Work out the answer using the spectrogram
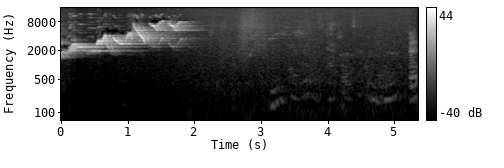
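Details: Swainson's Thrush, a higher-elevation species, sings a flutelike, breezy phrase that spirals steadily upward for about two seconds. Low, quiet talking follows.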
